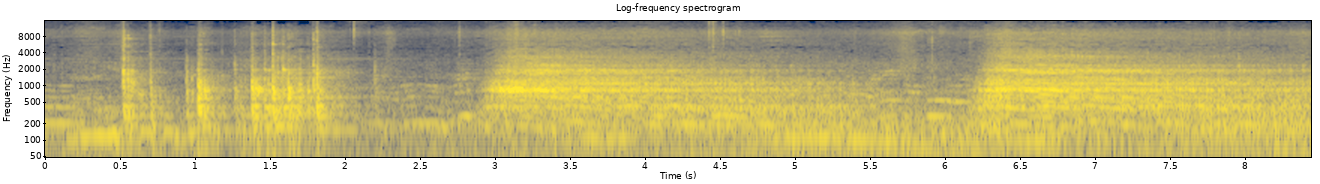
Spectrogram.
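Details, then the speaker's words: Honda Vario 125 CVT with the rear wheel spun by hand gives a rough grinding noise when the driven pulley is fitted and none when it is removed; the two bearings inside the driven pulley are suspected to be worn loose and should be replaced. "pada saat kita pasang pulinya kita putar di belakang ada suara noise Mati saat kita lepas kulit tidak ada suara noise"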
